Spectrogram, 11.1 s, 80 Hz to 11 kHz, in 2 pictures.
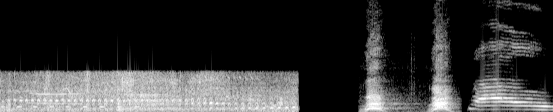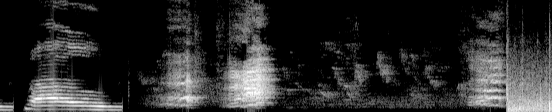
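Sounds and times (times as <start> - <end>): cat meowing: 4.7 - 7.4.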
